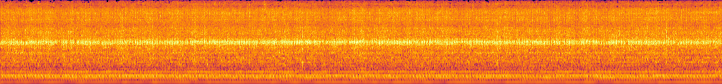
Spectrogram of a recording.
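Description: A boat engine drones steadily and close by.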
